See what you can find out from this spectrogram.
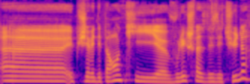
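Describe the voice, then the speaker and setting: Speaking at a moderate pace, the woman uses a medium pitch. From France, Paris. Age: 40s. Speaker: career changer, sales trainee. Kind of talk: podcast interview. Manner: hesitant, many fillers.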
